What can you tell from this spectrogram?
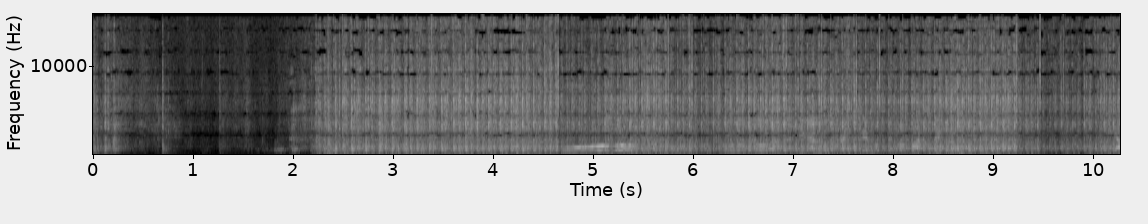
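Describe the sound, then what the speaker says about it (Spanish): Sewing machine stitching ribbon tape onto the top edge of curtain fabric, a steady close mechanical whirring and rapid needle clatter that starts after a quiet opening and runs continuously, with a voice talking over it. "Entonces empezamos a coser lo que es la parte de la cinta de la parte de arriba"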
